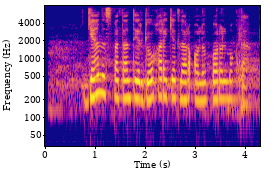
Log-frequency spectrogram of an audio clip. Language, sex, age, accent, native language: Uzbek, female, 18-24, Sirdaryo, Uzbek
